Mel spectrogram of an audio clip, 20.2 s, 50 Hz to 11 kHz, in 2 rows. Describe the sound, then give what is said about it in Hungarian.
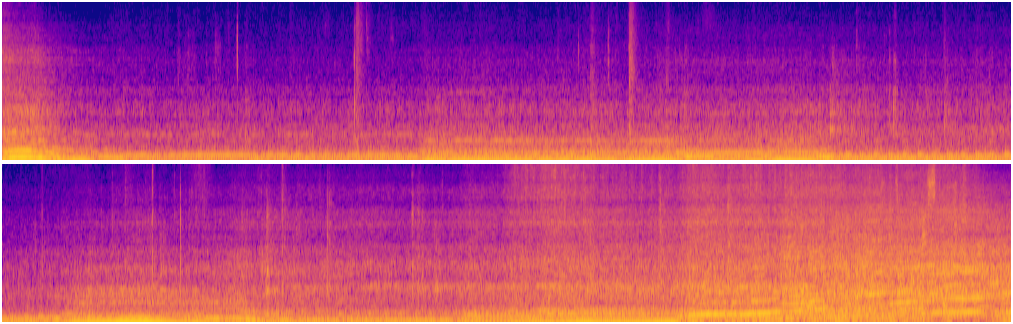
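A deep, rumbling old-school V8 engine of a current-generation Maserati Quattroporte revs repeatedly, its pitch climbing and dropping through several throttle blips, loud, with a rising rev near the end. “Ez ilyen régi vágású V8. A kugár is forog ekkorát. Maserati Quattroporte.”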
